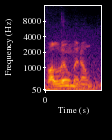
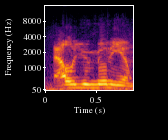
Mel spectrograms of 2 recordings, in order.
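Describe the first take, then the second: First: It is said the American way, four syllables. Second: It is said the British way, five syllables.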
